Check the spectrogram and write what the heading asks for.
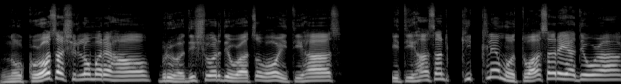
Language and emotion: Goan Konkani, surprised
